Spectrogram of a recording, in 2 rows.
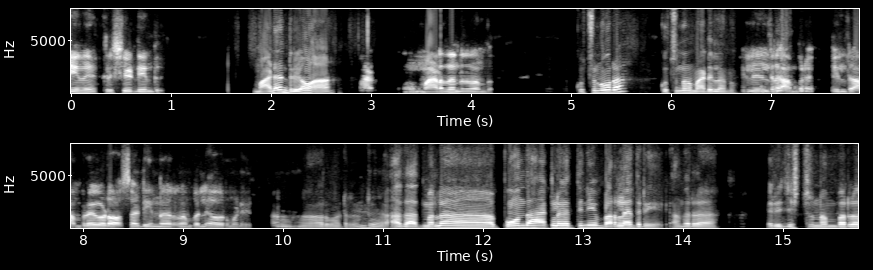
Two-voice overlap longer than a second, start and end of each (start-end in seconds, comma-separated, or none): none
